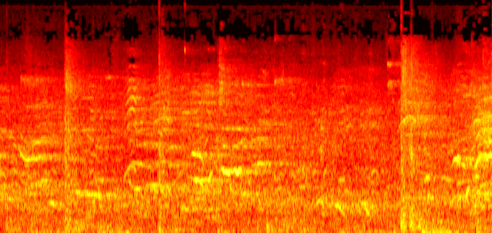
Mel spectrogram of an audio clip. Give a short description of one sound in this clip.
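A volleyball is hit with sharp slaps.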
